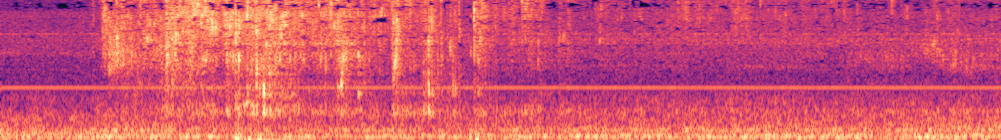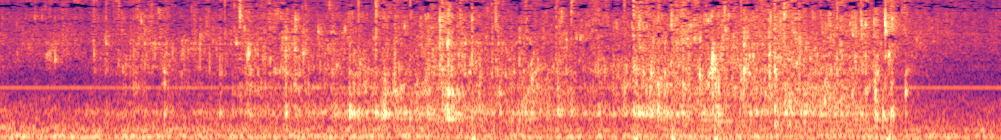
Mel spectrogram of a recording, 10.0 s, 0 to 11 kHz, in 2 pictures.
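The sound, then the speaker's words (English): Water is poured over dried beans in a bowl to soak them, a little over a quart in all: a faint, continuous splashing trickle with two slightly louder stretches. “Now I'm going to add maybe somewhere between 3 to 5 cups of water. I want to make sure they're submerged.”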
